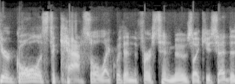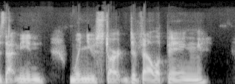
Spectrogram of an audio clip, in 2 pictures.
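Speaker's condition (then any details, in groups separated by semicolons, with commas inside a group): No condition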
